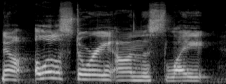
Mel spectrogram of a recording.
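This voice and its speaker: A woman's voice: medium pitch, expressive, moderate pace, fairly bright tone, smooth. Congested young woman rambling about a collection. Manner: enthusiastic, rambling with frequent ums and restarts. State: congested, stuffy from a cold. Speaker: streetlight collector and vlogger. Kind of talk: casual show-and-tell vlog.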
